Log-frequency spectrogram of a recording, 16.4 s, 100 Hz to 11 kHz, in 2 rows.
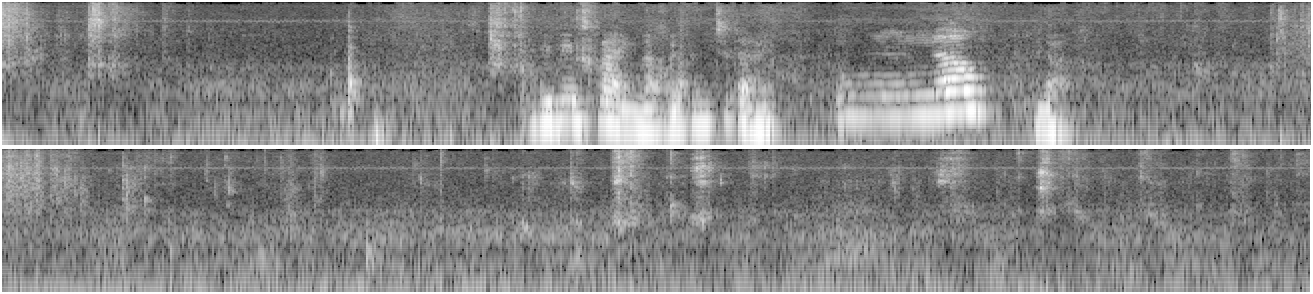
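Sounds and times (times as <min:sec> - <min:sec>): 
person crunching and chewing Quavers crisps: 0:00.0 - 0:01.1, 0:07.4 - 0:13.1, 0:13.8 - 0:16.3
speech: 0:03.4 - 0:06.8.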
